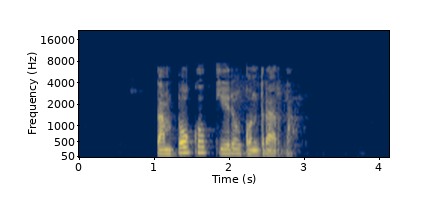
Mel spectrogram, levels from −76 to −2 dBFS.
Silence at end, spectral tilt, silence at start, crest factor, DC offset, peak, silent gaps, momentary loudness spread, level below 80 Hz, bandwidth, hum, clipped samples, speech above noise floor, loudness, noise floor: 1.3 s; -6.5 dB/octave; 1.05 s; 22 dB; under 0.1%; -2 dBFS; none; 8 LU; -60 dBFS; 7.6 kHz; none; under 0.1%; 59 dB; -21 LUFS; -79 dBFS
